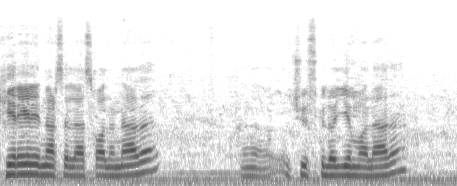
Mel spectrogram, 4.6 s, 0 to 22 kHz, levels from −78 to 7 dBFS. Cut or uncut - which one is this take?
uncut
